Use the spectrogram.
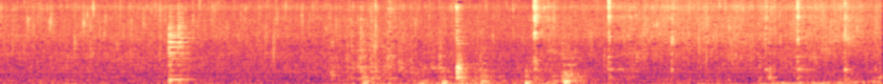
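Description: Chicken pieces frying lightly in a pan for chicken korma give a faint, crackling sizzle, with scattered spatula knocks and scrapes growing busier toward the end, and no talk.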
